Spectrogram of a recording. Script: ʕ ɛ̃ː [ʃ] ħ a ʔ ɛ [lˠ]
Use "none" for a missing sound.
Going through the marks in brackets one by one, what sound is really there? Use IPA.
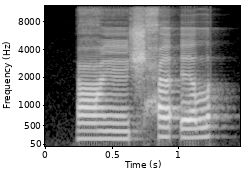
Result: ʃ, lˠ

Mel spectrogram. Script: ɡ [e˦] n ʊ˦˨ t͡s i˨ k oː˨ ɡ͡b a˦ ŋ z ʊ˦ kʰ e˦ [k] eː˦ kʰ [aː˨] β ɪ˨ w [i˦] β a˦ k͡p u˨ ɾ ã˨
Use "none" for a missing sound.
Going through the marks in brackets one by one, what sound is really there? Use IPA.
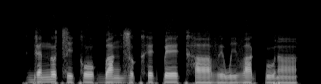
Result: ɛ˦, k͡p, aː˨, i˨

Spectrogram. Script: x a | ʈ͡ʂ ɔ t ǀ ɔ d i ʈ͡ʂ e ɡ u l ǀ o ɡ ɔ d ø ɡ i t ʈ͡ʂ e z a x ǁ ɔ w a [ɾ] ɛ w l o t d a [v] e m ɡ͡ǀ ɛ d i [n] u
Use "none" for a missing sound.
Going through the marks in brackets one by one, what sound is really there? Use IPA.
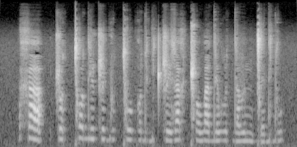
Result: d, v, d

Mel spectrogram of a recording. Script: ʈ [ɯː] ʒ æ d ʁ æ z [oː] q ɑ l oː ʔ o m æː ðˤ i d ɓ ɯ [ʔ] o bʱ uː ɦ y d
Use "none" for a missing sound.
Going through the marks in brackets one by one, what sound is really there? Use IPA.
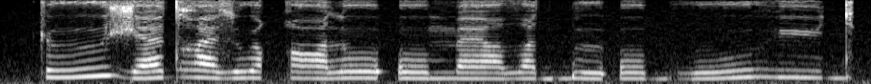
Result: ɯː, uː, ʔ

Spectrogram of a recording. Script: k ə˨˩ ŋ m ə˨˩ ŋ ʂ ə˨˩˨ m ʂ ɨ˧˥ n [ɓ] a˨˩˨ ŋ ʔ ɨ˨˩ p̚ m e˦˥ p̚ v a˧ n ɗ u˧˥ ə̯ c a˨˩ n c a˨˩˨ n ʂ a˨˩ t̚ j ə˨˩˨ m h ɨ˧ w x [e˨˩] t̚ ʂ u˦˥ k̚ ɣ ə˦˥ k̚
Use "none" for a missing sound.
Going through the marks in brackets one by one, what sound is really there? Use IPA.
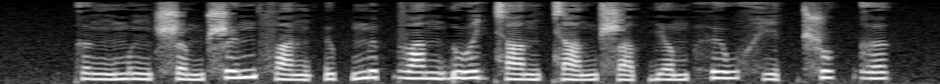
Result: f, i˨˩

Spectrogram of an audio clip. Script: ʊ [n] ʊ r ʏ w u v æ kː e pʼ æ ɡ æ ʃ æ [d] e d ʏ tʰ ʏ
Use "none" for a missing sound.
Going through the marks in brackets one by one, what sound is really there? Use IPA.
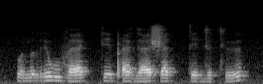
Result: n, tː

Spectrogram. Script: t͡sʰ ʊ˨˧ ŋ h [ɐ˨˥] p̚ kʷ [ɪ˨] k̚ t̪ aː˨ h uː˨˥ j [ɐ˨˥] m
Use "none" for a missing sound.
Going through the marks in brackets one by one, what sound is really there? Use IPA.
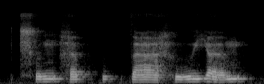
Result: ɐ˨˥, ɪ˨˥, ɐ˨˥

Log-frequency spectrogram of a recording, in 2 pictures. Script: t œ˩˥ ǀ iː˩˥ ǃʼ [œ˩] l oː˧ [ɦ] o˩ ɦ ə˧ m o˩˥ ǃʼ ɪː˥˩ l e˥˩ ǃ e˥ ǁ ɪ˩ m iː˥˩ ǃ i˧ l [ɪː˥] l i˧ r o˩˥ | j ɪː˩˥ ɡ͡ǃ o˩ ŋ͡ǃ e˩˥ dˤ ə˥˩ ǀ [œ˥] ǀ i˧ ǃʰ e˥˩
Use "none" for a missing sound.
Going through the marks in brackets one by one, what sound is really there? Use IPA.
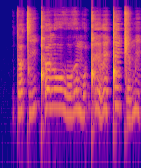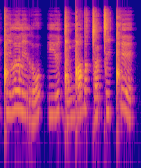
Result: œ˧, ɦ, əː˥, œ˩˥

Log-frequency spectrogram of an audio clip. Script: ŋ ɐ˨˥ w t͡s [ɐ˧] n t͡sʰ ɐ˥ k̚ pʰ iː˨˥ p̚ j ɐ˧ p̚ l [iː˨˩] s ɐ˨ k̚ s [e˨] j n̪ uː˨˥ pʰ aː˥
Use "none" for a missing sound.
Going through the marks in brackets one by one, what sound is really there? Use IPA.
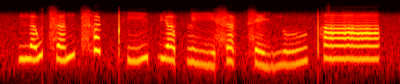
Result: ɐ˨˥, iː˨˩, e˨˩

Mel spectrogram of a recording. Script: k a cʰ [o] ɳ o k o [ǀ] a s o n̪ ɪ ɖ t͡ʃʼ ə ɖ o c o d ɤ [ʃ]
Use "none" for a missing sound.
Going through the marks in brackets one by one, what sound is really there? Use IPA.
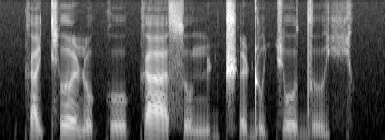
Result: ɤ, k, ç

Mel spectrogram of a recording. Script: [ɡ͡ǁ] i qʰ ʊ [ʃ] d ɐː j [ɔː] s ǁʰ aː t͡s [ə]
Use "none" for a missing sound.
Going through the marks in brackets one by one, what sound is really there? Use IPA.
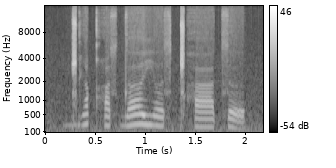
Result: ɡ͡ǁ, s, əː, ə

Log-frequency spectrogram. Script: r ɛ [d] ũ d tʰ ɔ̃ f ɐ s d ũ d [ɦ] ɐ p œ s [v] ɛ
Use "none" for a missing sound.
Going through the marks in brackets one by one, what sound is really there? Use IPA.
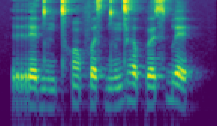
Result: d, ɦ, b

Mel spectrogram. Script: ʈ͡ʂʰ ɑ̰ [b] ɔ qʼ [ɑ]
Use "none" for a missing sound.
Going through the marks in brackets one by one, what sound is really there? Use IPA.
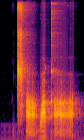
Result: b, ɑ̰

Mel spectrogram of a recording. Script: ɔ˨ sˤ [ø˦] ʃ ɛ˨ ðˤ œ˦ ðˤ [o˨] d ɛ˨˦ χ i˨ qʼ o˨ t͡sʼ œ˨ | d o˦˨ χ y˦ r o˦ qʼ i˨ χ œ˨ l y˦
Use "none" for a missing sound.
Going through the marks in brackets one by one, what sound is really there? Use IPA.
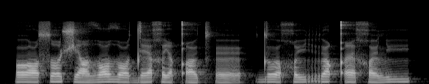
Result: y˦, o˨

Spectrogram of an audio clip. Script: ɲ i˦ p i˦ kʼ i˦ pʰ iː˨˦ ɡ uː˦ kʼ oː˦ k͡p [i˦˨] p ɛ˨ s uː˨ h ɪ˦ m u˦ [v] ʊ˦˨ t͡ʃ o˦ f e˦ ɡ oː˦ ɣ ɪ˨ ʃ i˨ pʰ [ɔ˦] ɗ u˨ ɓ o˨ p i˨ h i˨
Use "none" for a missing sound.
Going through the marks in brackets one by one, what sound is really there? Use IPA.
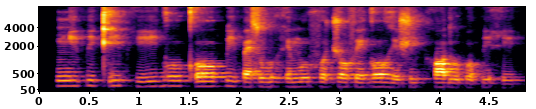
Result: i˦˨, f, ɔ˦

